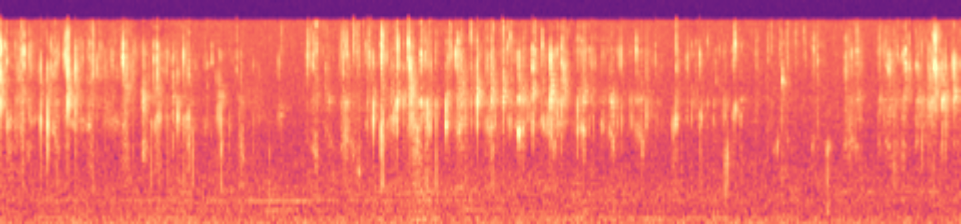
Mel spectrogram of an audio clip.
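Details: A kitten feeding on raw chicken, its chewing heard as scattered moist clicks and crunches at an uneven pace, fairly soft, with a faint indoor hum.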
